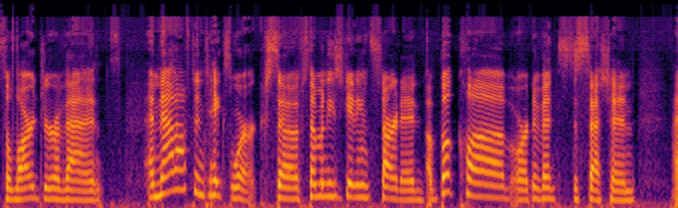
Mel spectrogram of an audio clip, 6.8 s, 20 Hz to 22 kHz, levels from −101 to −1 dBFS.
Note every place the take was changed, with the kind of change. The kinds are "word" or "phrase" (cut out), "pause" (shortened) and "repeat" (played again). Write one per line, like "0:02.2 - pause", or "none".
0:01.4 - word
0:02.3 - word
0:03.4 - word
0:04.2 - word
0:05.3 - word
